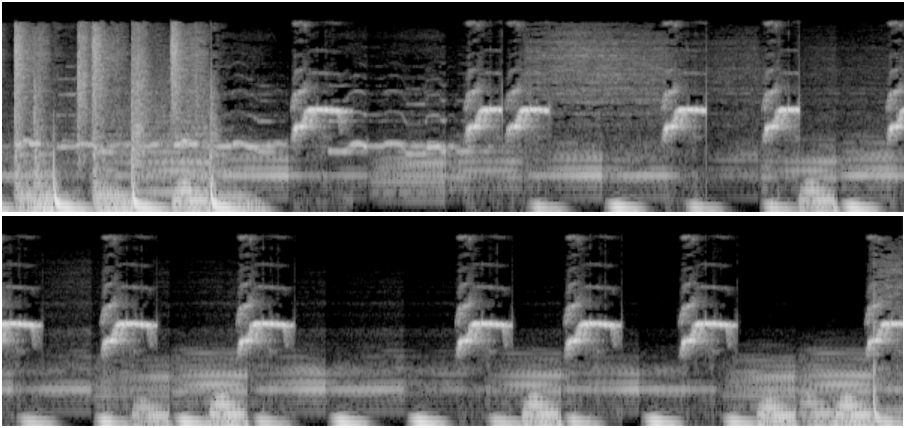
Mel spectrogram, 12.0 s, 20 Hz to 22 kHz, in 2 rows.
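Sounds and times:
kick drum beat: 0.0s - 1.6s, 3.6s - 11.0s, 11.8s - 12.0s
electronic backing track: 0.0s - 2.4s, 3.0s - 11.1s, 11.8s - 12.0s
parrot chirps and whistles: 1.8s - 3.8s, 4.4s - 8.0s, 9.0s - 10.9s, 11.8s - 12.0s.

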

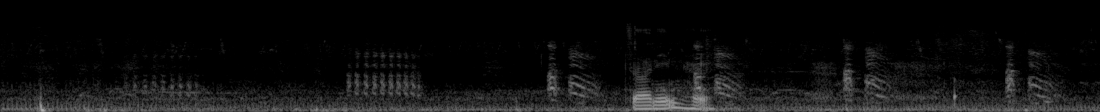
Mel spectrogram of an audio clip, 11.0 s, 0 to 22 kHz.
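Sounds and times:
distant animal calls: 0.0s - 2.4s, 3.3s - 11.0s
background hum: 0.0s - 11.0s.

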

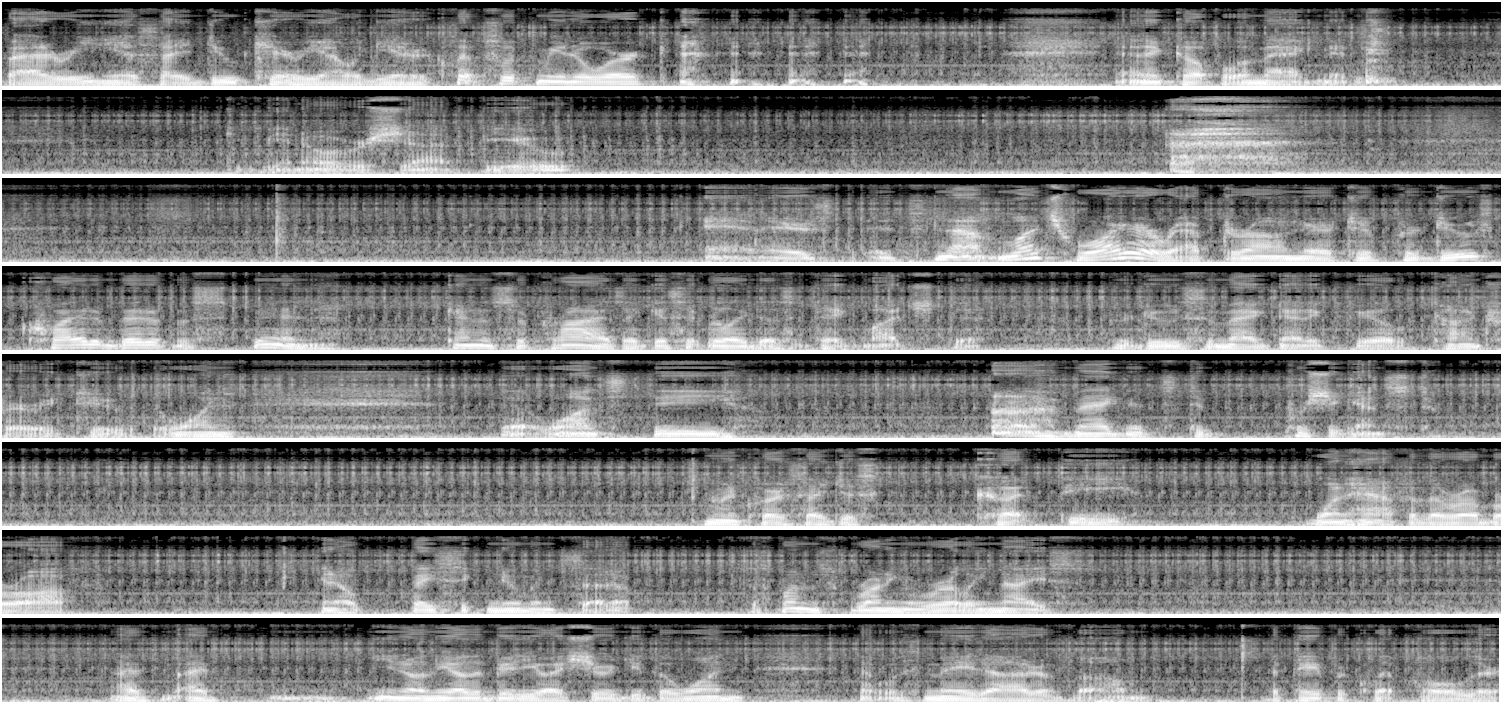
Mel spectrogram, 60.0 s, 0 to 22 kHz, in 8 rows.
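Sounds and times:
small electric motor running: 0.0s - 59.9s.

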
